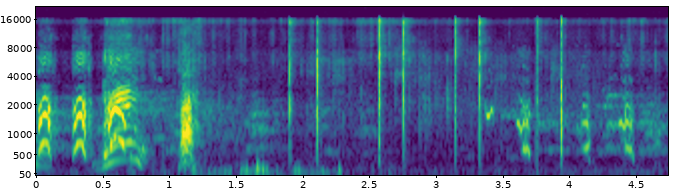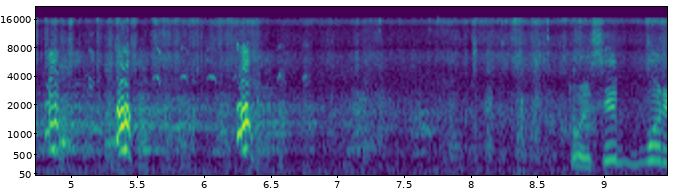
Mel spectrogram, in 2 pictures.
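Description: During fetch training a dog plays tug, growling, yipping and whimpering in short excited bursts close by, mixed with sharp clicks and a few brief human voice sounds.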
